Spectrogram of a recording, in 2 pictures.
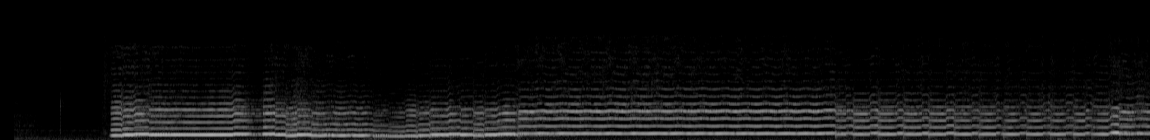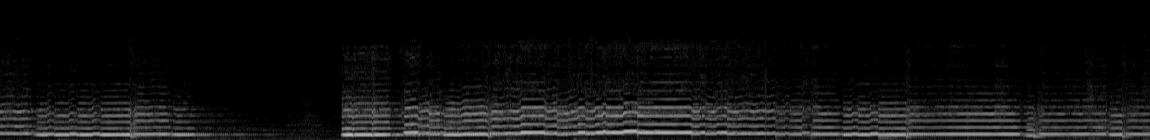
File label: music instrumental ney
